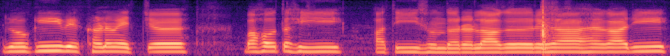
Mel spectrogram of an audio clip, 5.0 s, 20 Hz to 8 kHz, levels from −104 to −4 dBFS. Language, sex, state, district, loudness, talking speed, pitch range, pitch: Punjabi, male, Punjab, Kapurthala, -22 LUFS, 130 wpm, 180-195 Hz, 185 Hz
